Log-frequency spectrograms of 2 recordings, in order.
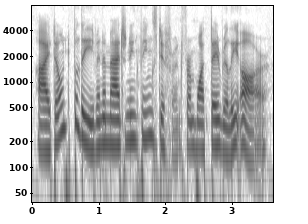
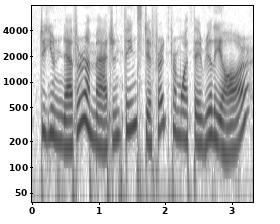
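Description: First: Understated matter-of-fact retort. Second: Put-on mildly amazed child's question; wide-eyed wonder. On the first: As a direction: answer firmly in an even, adult voice. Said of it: "retorted Marilla". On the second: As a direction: ask in innocent disbelief. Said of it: "wide-eyed". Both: A narrator's reading.

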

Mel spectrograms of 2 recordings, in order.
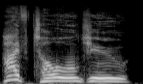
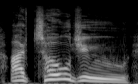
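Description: First: Slow, heavy, louder and dull; slow, leaden insistence; dull repetition. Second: Higher, slow "told you"; mildly exasperated, pitched up; weary exasperation. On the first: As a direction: repeat it wearily, drawing out each word. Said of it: "Harry repeated dully". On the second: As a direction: draw it out with mild impatience. Harry pressed to repeat himself. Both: A narrator's reading.

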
